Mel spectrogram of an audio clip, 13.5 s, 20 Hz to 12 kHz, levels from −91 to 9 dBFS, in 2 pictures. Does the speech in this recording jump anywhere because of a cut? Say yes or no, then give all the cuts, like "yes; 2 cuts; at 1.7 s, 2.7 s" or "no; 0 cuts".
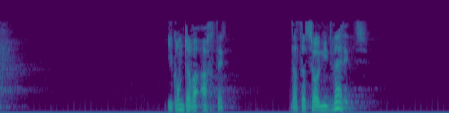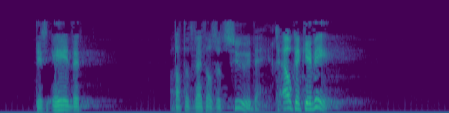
yes; 2 cuts; at 9.3 s, 10.9 s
